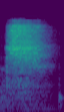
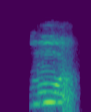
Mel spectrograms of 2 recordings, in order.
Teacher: ese sonido ch, palatal, perdió su modo de articulación de africada, ch, y pasó a ser una semivocal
